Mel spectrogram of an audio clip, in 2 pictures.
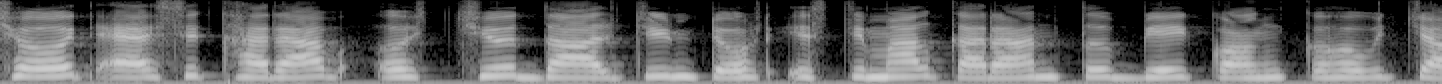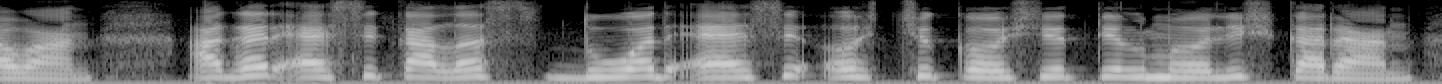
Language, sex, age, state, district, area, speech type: Kashmiri, female, 30-45, Jammu and Kashmir, Kulgam, rural, spontaneous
